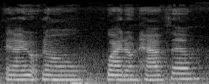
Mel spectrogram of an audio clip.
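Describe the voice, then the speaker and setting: Woman, soft quiet voice, slightly high, halting casual vlog talk; audible background ambience. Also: little pitch movement. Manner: rambling, halting, many restarts and fillers. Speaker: vlogger. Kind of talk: casual monologue to camera. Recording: clear background ambience noise.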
